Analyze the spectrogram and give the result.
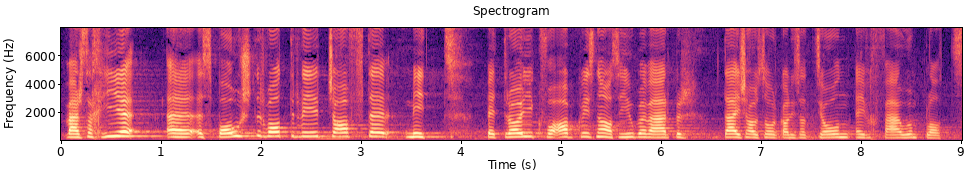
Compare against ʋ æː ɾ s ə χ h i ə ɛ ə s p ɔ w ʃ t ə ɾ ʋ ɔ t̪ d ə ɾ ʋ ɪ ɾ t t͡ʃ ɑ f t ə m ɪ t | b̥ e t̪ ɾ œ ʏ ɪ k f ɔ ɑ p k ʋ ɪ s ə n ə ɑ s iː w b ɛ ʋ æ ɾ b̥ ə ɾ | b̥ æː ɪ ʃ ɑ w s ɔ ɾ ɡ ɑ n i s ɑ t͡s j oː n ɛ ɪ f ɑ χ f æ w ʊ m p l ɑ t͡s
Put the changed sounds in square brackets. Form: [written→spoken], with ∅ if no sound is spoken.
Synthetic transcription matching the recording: ʋ æː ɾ s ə χ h i ə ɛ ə s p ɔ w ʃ t ə ɾ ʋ ɔ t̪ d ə ɾ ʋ ɪ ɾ t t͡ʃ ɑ f t ə m ɪ t | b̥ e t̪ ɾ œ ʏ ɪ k f ɔ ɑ p k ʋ ɪ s ə n ə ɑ s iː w b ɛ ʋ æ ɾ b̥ ə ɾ | [b̥→d̥] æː ɪ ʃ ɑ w s ɔ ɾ ɡ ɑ n i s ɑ t͡s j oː n ɛ ɪ f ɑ χ f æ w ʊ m p l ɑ t͡s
